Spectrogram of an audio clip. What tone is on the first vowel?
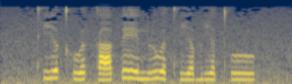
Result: rising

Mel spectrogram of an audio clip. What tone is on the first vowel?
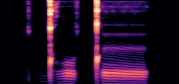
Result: falling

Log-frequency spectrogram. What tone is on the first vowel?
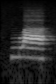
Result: low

